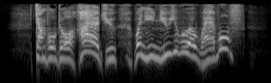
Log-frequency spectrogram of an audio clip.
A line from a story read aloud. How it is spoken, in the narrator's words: Ron gasped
